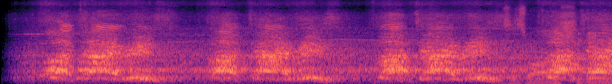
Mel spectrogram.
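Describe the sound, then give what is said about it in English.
A large crowd at a basketball game chants in a steady, rhythmic unison, loud and continuous with repeated swells every second or so, echoing through the arena. “I'm going to go over some of my favorite crowd things from the game.”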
